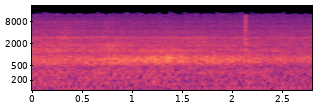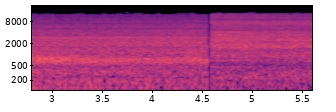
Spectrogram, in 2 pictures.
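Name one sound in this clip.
A car drives along a road at a distance.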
